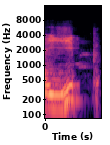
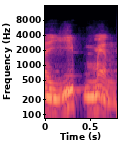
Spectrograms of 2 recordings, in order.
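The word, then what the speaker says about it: Ip Man: oh nah Yip ya karena dalam bahasa Mandarin IP itu dibacanya Yip jadi itu nama orang bacanya yipman begitu eh itu bukan tentang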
